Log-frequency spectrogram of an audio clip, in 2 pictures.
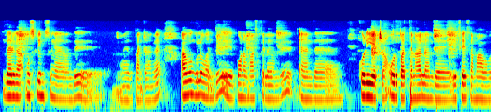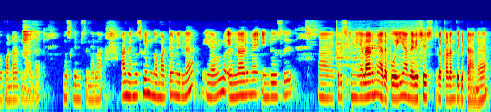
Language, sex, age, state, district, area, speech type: Tamil, female, 60+, Tamil Nadu, Nagapattinam, rural, spontaneous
